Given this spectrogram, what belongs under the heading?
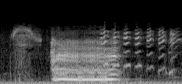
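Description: A performer in a 1944 wartime radio comedy imitates a donkey's bray with the voice, one loud, strained honk lasting about a second, followed by a shaky trailing bleat.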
